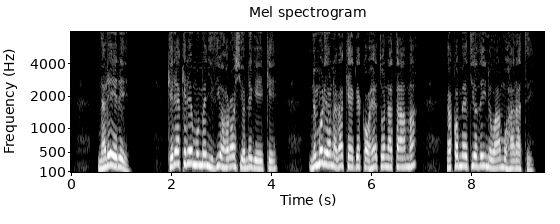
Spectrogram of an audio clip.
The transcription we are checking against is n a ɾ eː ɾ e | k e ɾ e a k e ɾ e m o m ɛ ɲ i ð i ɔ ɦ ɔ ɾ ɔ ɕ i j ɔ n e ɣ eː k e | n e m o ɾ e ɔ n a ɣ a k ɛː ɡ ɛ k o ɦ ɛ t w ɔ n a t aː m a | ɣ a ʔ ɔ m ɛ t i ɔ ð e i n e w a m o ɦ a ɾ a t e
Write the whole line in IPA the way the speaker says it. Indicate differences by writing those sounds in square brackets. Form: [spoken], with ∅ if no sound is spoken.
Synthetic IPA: n a ɾ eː ɾ e | k e ɾ e a k e ɾ e m o m ɛ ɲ i ð i ɔ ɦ ɔ ɾ ɔ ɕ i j ɔ n e ɣ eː k e | n e m o ɾ e ɔ n a ɣ a k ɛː ɡ ɛ k [ɔ] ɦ ɛ t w ɔ n a t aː m a | ɣ a [k] ɔ m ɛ t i ɔ ð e i n e w a m o ɦ a ɾ a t e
